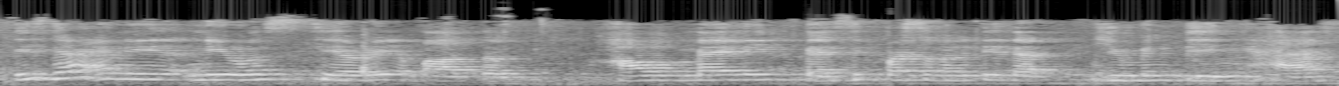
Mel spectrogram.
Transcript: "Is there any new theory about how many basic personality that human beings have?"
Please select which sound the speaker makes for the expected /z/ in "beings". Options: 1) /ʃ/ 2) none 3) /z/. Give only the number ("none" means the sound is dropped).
2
